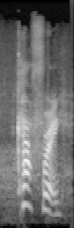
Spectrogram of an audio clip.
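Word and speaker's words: Khafre: It's K-H-A-F-R-E. – Caffrey. – Yes. – Yeah. – Caffrey. It's the Irish beer from the 1990s.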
